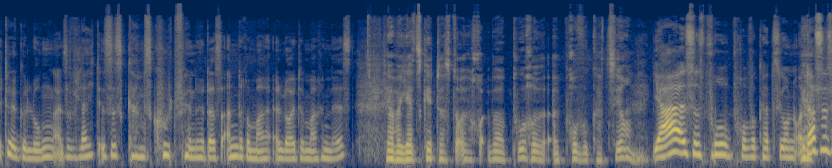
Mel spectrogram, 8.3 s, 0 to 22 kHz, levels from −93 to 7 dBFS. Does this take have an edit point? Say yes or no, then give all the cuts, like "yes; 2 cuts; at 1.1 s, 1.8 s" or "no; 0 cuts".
no; 0 cuts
